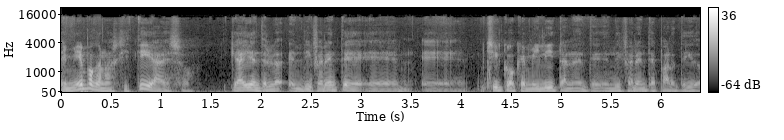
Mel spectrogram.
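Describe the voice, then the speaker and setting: The voice is somewhat breathy, with a dark, mellow tone. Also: man, ordinary pitch variation, moderate pace. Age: 60s. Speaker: local politician and journalist. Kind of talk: interview. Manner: halting, many repetitions.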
